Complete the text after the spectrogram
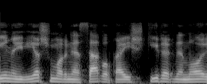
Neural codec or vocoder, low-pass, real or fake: codec, 16 kHz, 1 kbps, FreqCodec, larger model; 7.2 kHz; fake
